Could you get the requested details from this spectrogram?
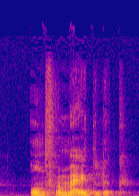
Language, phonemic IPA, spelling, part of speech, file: Dutch, /ˌɔn.vərˈmɛi̯.də.lək/, onvermijdelijk, adjective, Nl-onvermijdelijk.ogg
- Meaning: inevitable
